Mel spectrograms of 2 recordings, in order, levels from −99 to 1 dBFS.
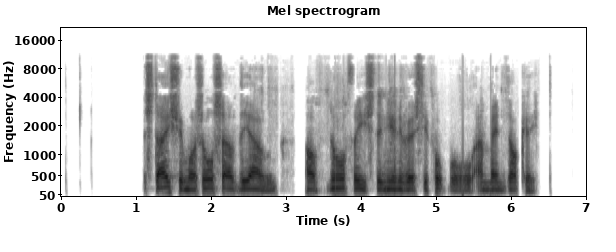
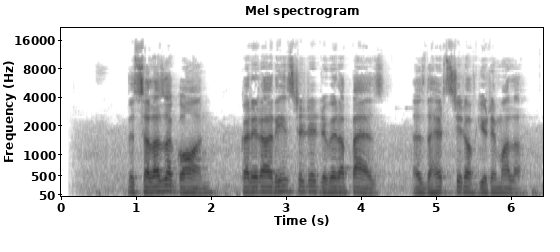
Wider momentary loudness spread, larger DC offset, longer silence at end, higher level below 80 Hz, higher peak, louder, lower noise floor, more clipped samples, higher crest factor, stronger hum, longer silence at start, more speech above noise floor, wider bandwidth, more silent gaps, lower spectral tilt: second, 8 LU vs 12 LU; neither; first, 0.7 s vs 0.05 s; first, -50 dBFS vs -58 dBFS; first, 0 dBFS vs -10 dBFS; first, -17 LUFS vs -28 LUFS; first, under -90 dBFS vs -52 dBFS; neither; about the same, 18 dB vs 20 dB; neither; first, 1.1 s vs 0.35 s; first, over 73 dB vs 25 dB; second, 11.5 kHz vs 16 kHz; first, 3.13-3.24 s vs none; about the same, -5 dB/octave vs -4.5 dB/octave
